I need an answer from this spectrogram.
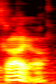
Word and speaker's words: Gaia: more okay alright I've never actually hurts someone pronounce it that way it's always Gaia it is actually quite a tiny thing may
